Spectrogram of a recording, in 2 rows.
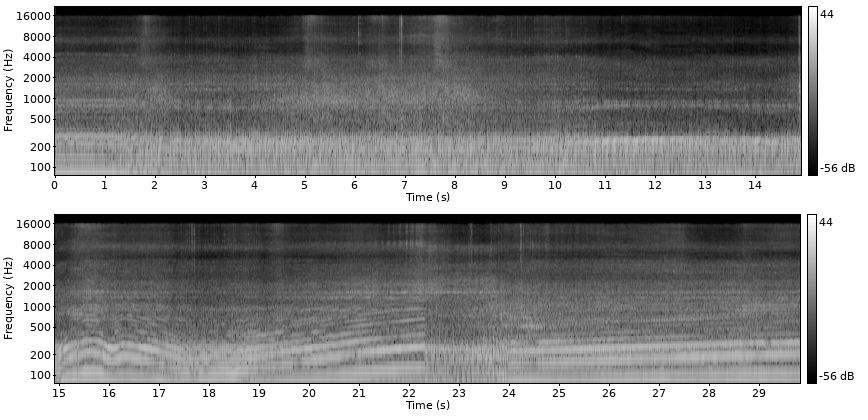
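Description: A 1958 Berkeley SE328's small two-stroke twin engine drives the car along at a steady note. About halfway it dips and rises quickly twice, then climbs in pitch for several seconds, drops back at a gear change, and climbs steadily again near the end.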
